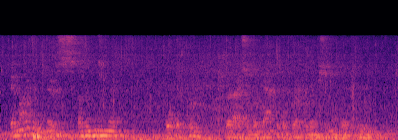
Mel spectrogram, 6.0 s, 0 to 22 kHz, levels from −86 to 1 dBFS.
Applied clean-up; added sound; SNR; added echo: none; Motor vehicle (road) / Rain; 2 dB; reverberation time 1.1 s.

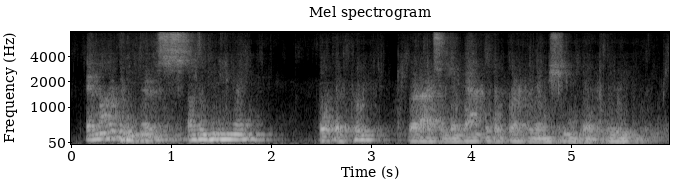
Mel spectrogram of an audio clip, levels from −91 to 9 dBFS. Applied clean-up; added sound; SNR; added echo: neural separator model SepFormer DNS4.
